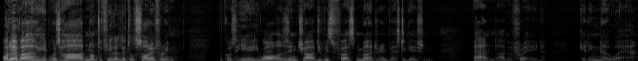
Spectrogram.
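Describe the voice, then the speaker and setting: An actor playing a loyal doctor companion in a radio drama, wry and understated. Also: male voice, medium pitch, sing-song, normal speed. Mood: reflective. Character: dry, loyal male doctor companion, middle-aged. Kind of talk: radio drama acting and narration.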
